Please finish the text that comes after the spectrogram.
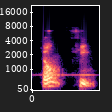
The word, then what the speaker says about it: Kyaukse: So, David, I'd be grateful if you could tell me a little bit about your early life in Kyaukse, if that's the right pronunciation. Kyaukse.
